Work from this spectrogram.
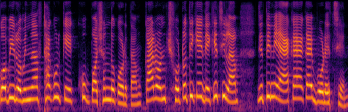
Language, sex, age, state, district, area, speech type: Bengali, female, 45-60, West Bengal, Purba Medinipur, rural, spontaneous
